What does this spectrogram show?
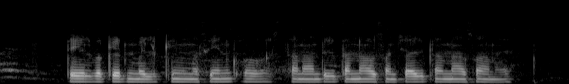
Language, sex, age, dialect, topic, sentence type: Hindi, male, 25-30, Awadhi Bundeli, agriculture, statement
